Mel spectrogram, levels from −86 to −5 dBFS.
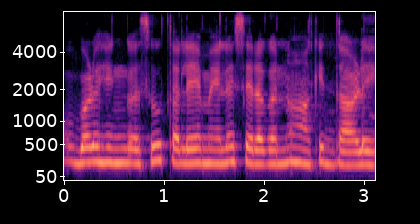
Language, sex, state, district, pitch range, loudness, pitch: Kannada, female, Karnataka, Mysore, 205-225 Hz, -28 LUFS, 215 Hz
